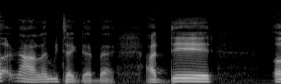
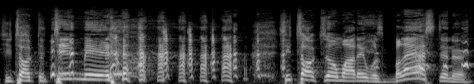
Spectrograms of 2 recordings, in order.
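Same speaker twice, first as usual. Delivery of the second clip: loud and higher, words breaking into laughter; cackling at the joke; laughing; 7 semitones higher, 4 dB louder than usual. Real, not acted. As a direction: crack up while repeating the punchline.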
